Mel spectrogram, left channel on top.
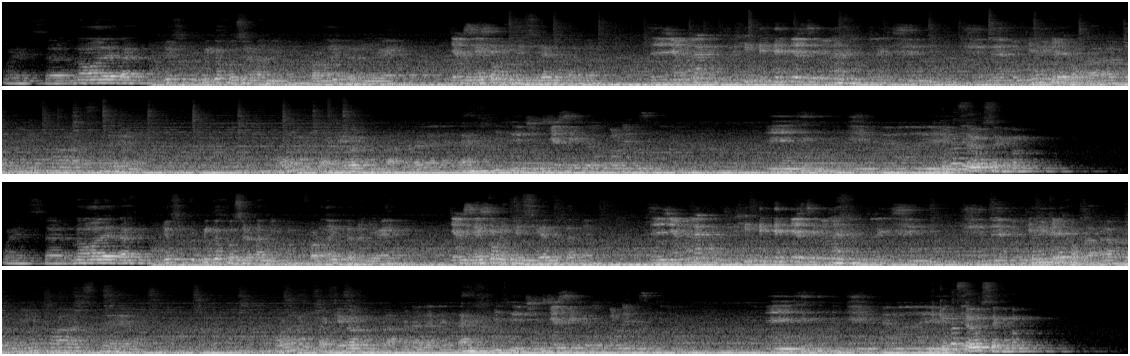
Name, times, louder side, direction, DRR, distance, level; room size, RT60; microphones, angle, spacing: voice 1, 0.0-4.0 4.6-6.0 8.3-8.7 10.2-12.8 14.0-16.5 20.5-21.4, right 2 dB, 50° right, -1 dB, 0.4 m, -24 dB
sound 1, 1.4-20.8, equal, 50° left, 0.8 m, -22 dB
voice 2, 4.5-4.9 6.5-10.6 16.2-18.4 18.8-20.9, right 1 dB, 10° right, -4 dB, 0.7 m, -27 dB
sound 2, 5.1-15.7, right 1 dB, 85° left, 0.7 m, -37 dB
4.5 x 3.1 x 2.3 m, 1.1 s
head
